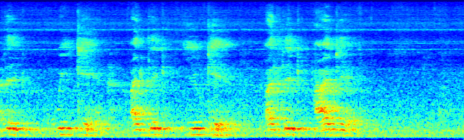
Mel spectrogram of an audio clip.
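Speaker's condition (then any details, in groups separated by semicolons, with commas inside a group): Cerebral palsy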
